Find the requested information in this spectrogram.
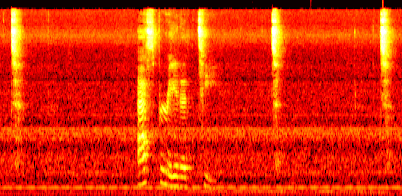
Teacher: yung tip ng ating tongue ay nagpe-press firmly sa ating alveolar ridge.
